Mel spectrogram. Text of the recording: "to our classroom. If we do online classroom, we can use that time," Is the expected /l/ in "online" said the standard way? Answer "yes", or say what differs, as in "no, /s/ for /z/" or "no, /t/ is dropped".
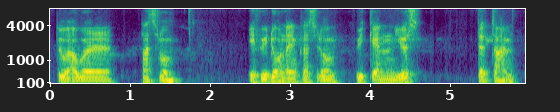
no, /l/ is dropped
